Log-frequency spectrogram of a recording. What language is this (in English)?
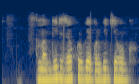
Kinyarwanda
